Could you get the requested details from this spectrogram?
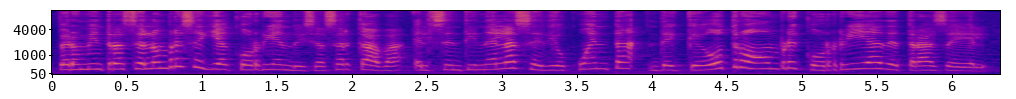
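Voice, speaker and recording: A woman reading scripture aloud in steady, measured narration. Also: high voice. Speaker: scripture reader. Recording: faint background music.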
